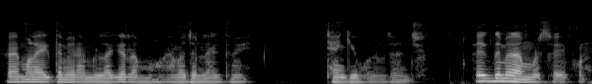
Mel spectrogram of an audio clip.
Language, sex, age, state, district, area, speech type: Nepali, male, 30-45, West Bengal, Darjeeling, rural, spontaneous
